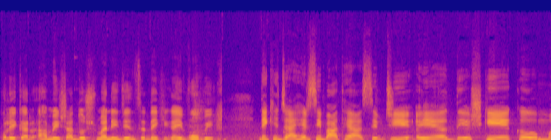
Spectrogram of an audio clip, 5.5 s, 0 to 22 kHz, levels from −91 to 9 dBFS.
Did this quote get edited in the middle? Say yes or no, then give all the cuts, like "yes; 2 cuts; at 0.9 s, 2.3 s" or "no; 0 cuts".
yes; 1 cut; at 2.3 s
